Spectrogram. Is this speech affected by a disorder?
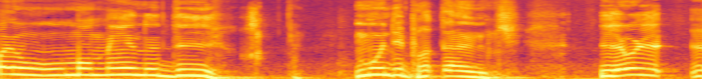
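Yes: cerebral palsy; speech not normal.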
